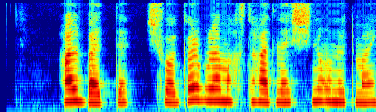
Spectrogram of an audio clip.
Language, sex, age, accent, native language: Uzbek, female, 12-17, Andijon, Uzbek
